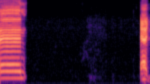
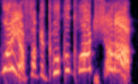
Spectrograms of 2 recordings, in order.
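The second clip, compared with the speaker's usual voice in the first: high, loud, fast outburst; retold incredulous shout; exasperated heckling; 13 semitones higher, 4 dB louder, faster than usual. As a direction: yell back at an idiotic film. Retells his yelling at the film.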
